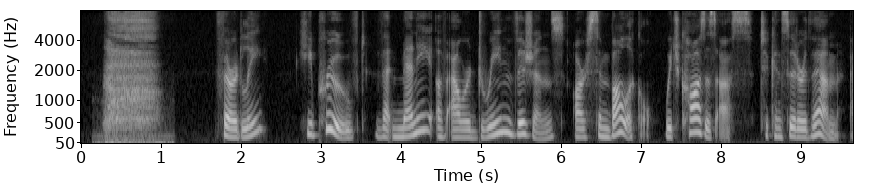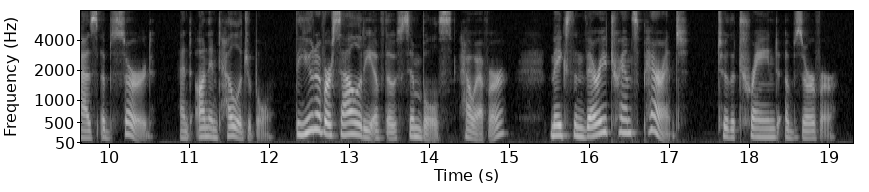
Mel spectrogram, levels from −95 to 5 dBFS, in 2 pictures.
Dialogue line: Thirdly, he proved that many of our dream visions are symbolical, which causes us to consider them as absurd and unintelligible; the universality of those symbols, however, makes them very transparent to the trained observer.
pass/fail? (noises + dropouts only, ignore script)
fail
